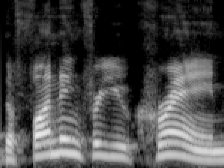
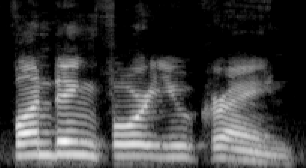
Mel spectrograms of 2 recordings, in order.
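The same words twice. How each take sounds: First: Said in the usual way. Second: "Funding" hit hard, each word separated and falling; sarcastic, deliberate emphasis on "Funding"; slow stress on Funding. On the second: Real, not acted. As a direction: spell out Funding for Ukraine slowly as the point. Slow emphatic repeat of catchphrase.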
